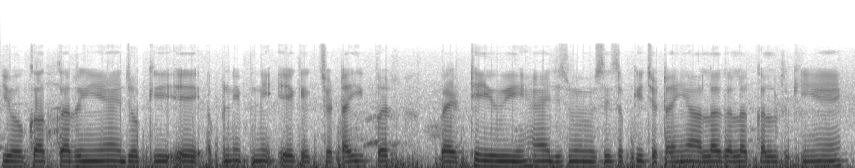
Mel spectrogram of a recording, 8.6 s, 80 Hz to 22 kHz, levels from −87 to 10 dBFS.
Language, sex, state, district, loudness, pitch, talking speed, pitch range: Hindi, male, Uttar Pradesh, Lucknow, -13 LUFS, 120 Hz, 175 wpm, 120-125 Hz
